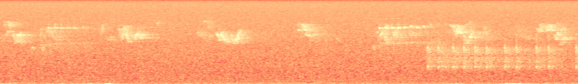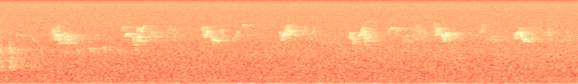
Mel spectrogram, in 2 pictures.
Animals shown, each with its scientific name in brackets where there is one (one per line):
American Robin (Turdus migratorius)
Yellow-bellied Sapsucker (Sphyrapicus varius)
Red-eyed Vireo (Vireo olivaceus)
